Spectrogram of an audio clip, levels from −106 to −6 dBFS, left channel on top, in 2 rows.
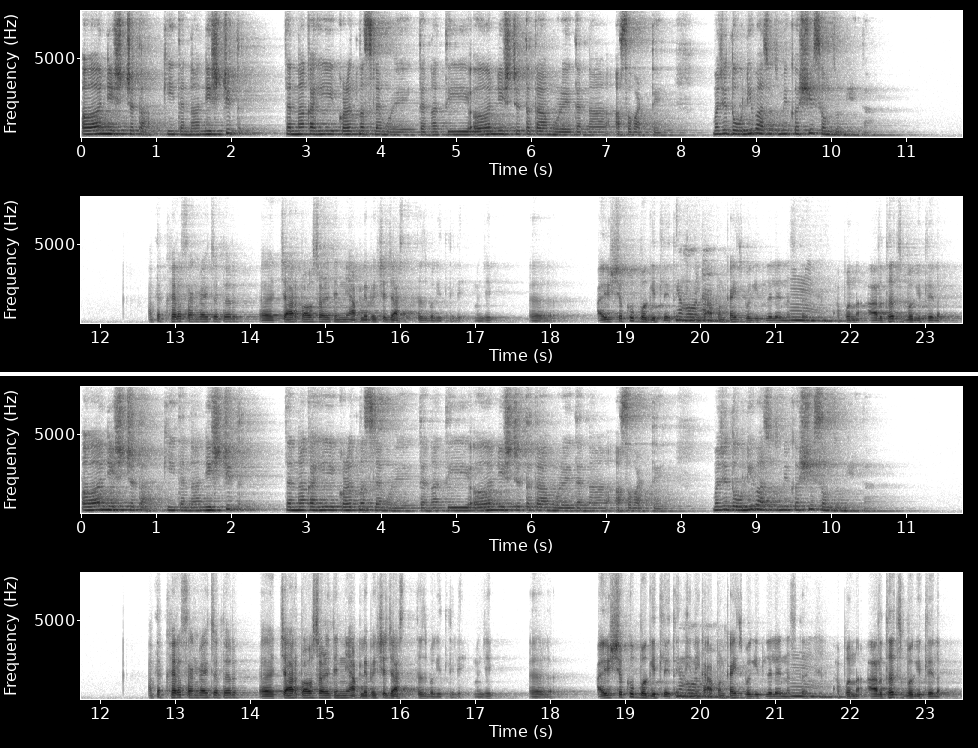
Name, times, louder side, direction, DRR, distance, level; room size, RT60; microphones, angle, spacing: voice 1, 0.0-2.0 2.7-7.8 8.4-10.6 19.7-20.3 21.2-21.8, left 1 dB, 40° left, 4 dB, 2.4 m, -29 dB
voice 2, 12.7-13.8 14.1-17.2 17.7-18.0 18.6-21.4 21.9-23.2, right 3 dB, 65° right, 13 dB, 0.8 m, -27 dB
29.0 x 18.5 x 8.7 m, 1.4 s
head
